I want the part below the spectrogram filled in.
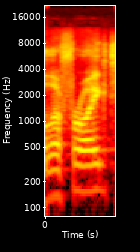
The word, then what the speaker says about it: Laphroaig: And I am drinking the Laphroaig 10 year. – Sorry, I totally just got distracted in our notes. You're drinking the Laphroaig 10 year.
